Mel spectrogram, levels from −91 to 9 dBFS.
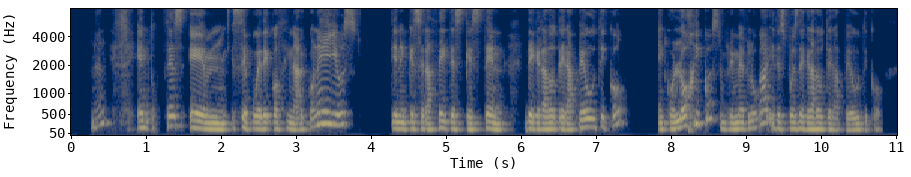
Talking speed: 140 wpm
